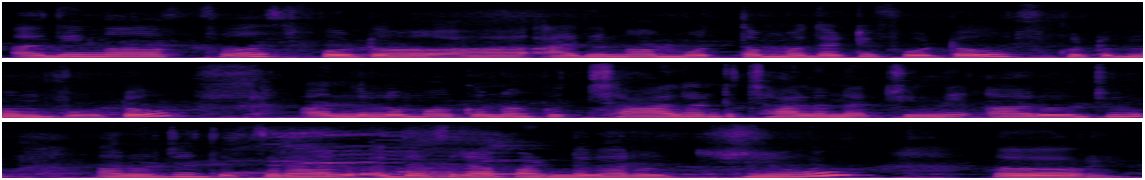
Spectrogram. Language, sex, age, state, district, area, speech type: Telugu, female, 18-30, Telangana, Yadadri Bhuvanagiri, urban, spontaneous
